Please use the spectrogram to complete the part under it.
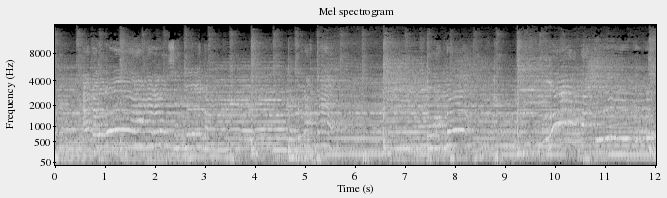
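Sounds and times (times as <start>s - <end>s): guitar: 0.0s - 12.0s
soul band playing: 0.0s - 12.0s.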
